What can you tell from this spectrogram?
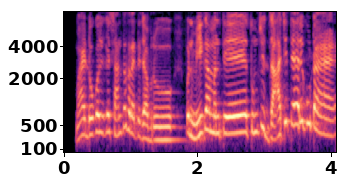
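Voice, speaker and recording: A woman's squeaky, cartoonish character voice, extremely high in pitch with very wide pitch swings. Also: moderate pace. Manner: scolding, sharp.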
